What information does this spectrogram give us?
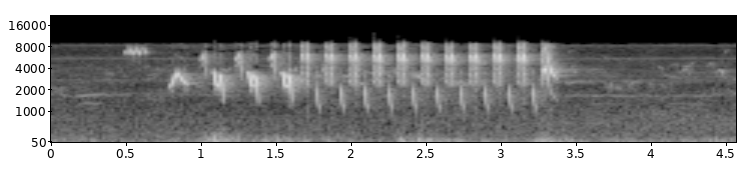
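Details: Nightingale singing loudly for luring birds: a high whistle, a few rising notes, then a fast run of about a dozen evenly repeated sharp notes over roughly two seconds.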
